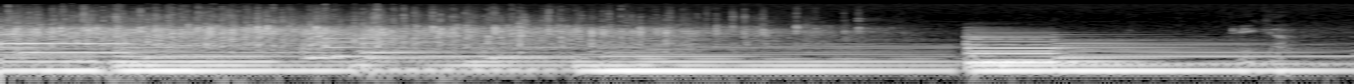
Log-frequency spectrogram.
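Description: A church audience claps steadily for a woman being called up to the front, a dense, continuous wash of applause over loud sustained organ-like chords, the clapping thinning out toward the end while the music carries on.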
